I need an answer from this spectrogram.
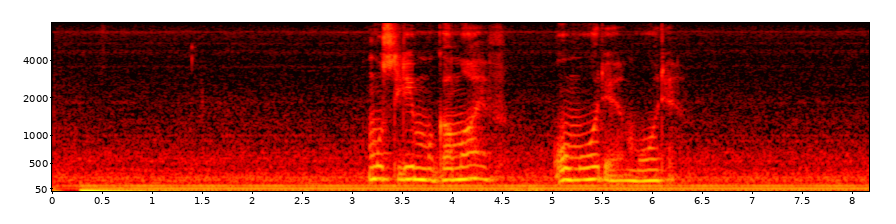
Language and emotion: Russian, sad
